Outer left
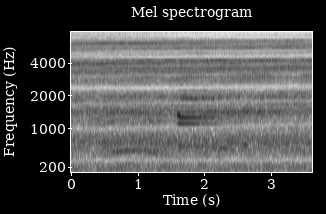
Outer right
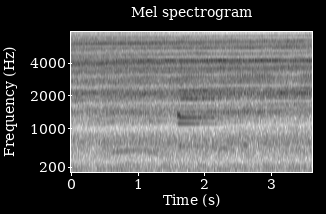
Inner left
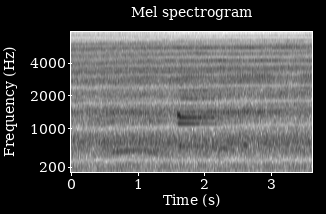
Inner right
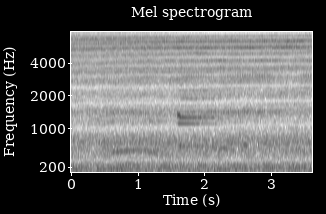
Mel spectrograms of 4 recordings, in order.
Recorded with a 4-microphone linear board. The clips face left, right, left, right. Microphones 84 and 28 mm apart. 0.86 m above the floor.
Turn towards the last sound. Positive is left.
turn(degrees=50)  # may be behind; listen again after turning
